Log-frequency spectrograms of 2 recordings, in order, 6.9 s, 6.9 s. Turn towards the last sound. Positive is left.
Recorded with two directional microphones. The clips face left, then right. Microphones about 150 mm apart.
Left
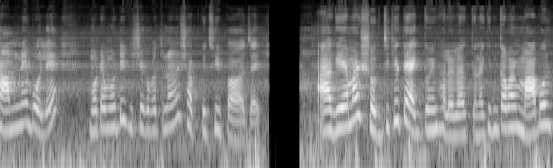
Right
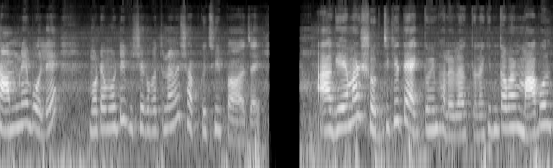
turn(degrees=20)  # may be behind; listen again after turning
